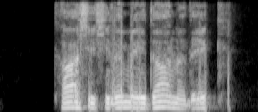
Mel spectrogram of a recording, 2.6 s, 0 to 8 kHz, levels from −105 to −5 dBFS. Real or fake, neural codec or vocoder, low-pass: fake; vocoder, 22.05 kHz, 80 mel bands, WaveNeXt; 7.2 kHz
